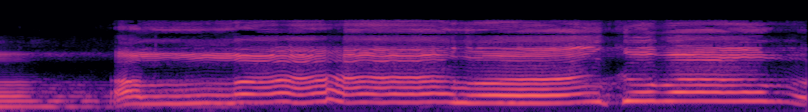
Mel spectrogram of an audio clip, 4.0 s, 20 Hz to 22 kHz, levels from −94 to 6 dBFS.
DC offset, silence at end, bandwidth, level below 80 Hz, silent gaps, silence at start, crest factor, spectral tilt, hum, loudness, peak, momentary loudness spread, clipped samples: under 0.1%; 0 s; 11.5 kHz; -74 dBFS; none; 0 s; 14 dB; -2.5 dB/octave; none; -29 LUFS; -16 dBFS; 6 LU; under 0.1%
